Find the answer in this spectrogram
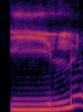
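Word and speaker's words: ils: Il, on va prononcer il. Pourquoi? Parce que le S à la fin est muet.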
